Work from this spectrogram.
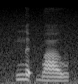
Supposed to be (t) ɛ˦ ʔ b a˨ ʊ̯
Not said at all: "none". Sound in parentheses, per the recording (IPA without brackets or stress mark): n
